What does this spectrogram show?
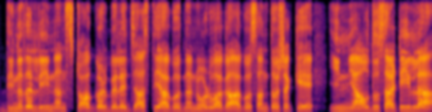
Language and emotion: Kannada, happy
